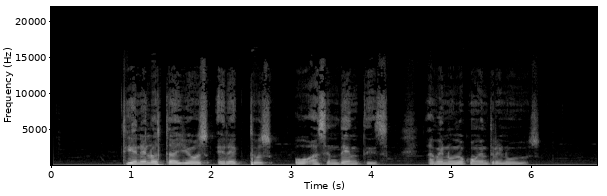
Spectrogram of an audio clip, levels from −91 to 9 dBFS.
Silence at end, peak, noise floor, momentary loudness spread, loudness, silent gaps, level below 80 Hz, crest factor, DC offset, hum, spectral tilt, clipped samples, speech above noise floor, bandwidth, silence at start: 0.35 s; -6 dBFS; -55 dBFS; 13 LU; -30 LUFS; none; -38 dBFS; 24 dB; under 0.1%; none; -6 dB/octave; under 0.1%; 27 dB; 14.5 kHz; 0.9 s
